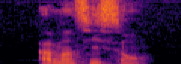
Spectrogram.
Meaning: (verb) present participle of amincir; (adjective) slimming; slimline
- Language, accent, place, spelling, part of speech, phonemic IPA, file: French, France, Lyon, amincissant, verb / adjective, /a.mɛ̃.si.sɑ̃/, LL-Q150 (fra)-amincissant.wav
